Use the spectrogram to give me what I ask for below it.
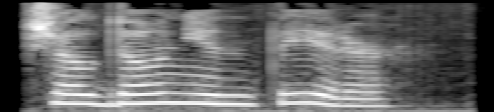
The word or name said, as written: sheldonian theatre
